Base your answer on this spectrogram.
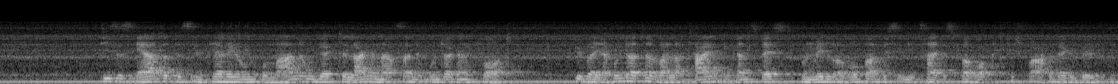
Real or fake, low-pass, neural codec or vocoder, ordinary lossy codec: real; none; none; none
